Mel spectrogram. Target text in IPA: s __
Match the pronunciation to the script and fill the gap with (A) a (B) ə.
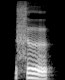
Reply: B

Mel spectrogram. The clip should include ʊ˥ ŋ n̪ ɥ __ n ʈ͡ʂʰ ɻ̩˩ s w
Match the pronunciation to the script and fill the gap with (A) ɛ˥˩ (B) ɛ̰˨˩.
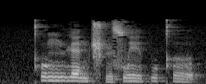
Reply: A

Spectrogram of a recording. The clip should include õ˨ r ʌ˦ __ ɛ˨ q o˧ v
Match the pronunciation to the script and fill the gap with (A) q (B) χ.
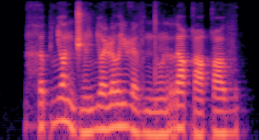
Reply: A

